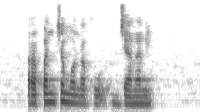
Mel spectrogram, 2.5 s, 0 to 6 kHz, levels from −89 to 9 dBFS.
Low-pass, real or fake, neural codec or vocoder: 5.4 kHz; real; none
